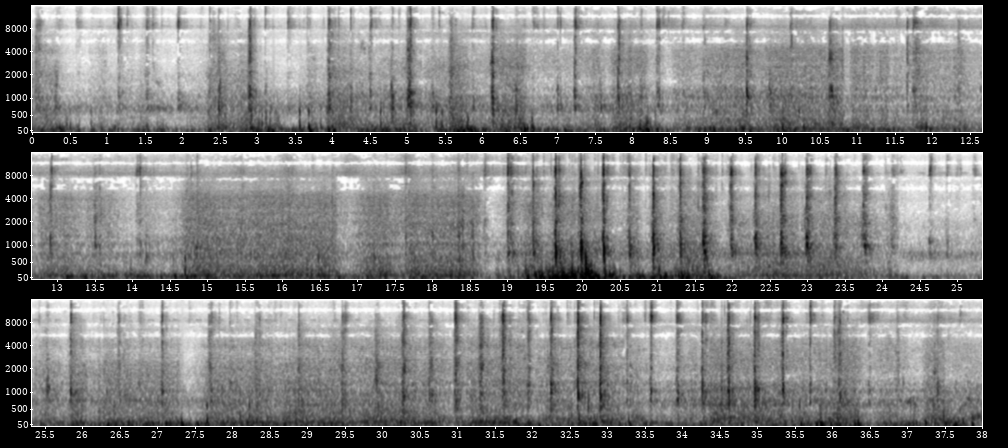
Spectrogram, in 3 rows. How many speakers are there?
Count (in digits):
0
